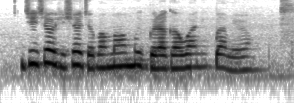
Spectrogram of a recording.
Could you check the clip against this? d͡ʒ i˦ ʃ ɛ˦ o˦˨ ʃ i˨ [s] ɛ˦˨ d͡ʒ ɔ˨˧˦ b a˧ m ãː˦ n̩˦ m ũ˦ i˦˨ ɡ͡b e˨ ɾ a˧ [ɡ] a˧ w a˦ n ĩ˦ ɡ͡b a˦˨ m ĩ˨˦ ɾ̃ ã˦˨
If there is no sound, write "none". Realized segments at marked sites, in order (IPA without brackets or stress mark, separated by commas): ʃ, ɡ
